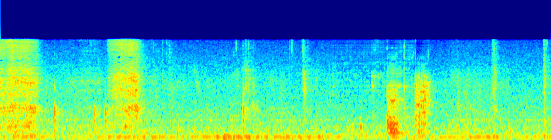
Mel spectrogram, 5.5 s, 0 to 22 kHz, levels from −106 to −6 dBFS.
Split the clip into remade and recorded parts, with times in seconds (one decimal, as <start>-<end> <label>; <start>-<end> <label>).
0.0-3.3 recorded; 3.3-4.3 remade; 4.3-5.5 recorded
